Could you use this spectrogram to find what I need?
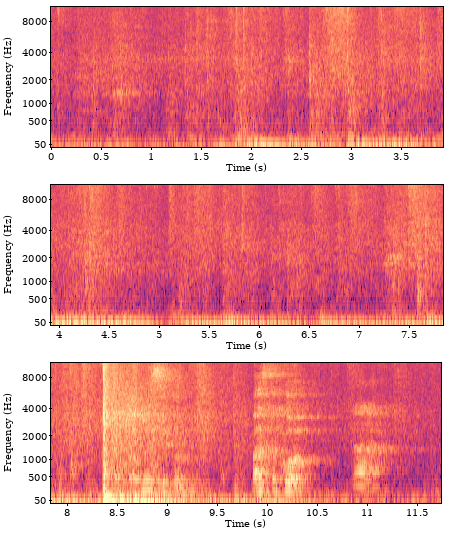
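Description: Bare feet shuffle and stamp on soft mats.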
